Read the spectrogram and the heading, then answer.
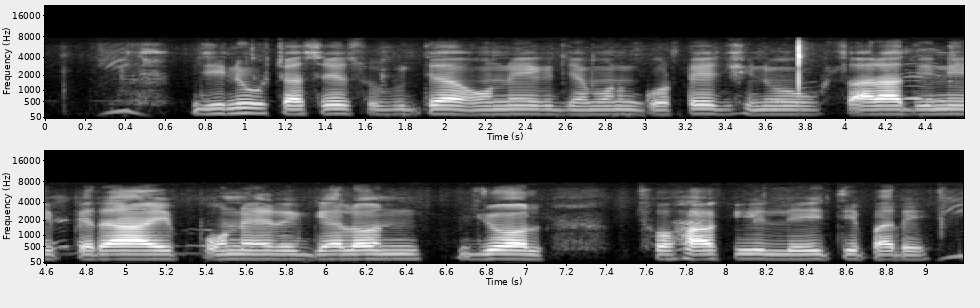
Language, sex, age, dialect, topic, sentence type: Bengali, male, 18-24, Western, agriculture, statement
